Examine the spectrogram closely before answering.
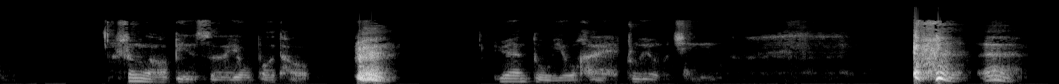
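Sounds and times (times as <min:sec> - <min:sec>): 
speech: 0:01.3 - 0:03.2, 0:05.0 - 0:07.2, 0:09.4 - 0:10.2
person coughing harshly: 0:03.6 - 0:04.0, 0:09.2 - 0:10.2.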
